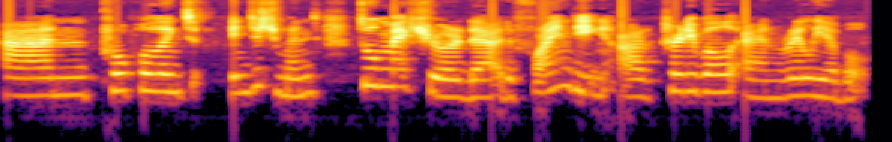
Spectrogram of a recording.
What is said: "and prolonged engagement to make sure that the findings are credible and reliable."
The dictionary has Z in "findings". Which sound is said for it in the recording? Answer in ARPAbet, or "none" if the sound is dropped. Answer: none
